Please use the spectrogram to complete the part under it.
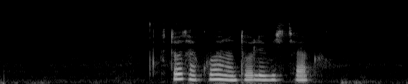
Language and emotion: Russian, neutral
